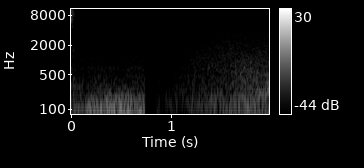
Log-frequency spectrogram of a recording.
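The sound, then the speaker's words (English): Steady, dense rain, falling since morning, hisses throughout, with a deep rumble of thunder underneath; the sound cuts out completely for a split second before resuming. “It was raining since morning.”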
